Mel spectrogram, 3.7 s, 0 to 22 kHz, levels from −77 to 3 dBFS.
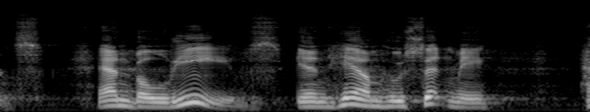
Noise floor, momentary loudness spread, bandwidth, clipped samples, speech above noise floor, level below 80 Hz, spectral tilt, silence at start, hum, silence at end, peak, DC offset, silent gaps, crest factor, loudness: -56 dBFS; 14 LU; 13 kHz; under 0.1%; 32 dB; -70 dBFS; -5 dB/octave; 0 s; none; 0 s; -4 dBFS; under 0.1%; none; 22 dB; -24 LUFS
